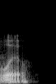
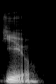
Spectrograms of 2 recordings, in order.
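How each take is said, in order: First: The word begins with a W sound. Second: The word begins with a Y sound. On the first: The speaker calls it wrong. "I'm like ninety-nine percent sure it's not woo" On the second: The speaker calls it right. "It's you"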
